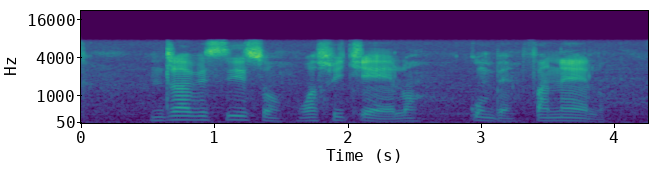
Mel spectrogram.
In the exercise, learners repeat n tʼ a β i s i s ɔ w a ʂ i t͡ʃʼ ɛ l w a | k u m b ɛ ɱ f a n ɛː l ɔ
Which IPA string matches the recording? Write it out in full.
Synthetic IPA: n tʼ a β i s i s ɔ w a ʂ i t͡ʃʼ ɛ l w a | k u m b ɛ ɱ f a n ɛː l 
